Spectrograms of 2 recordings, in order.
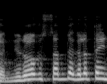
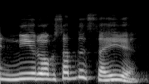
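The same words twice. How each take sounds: First: "निरोग" with short i, ni-rog; wrong form nirog. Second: "निरोग" with long ee, nee-rog; corrected form neerog. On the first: Teacher showing the wrong word, "निरोग" as short ni-rog. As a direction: keep "नि" brief in "निरोग". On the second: Teacher giving the right word, "निरोग" slowly as nee-rog. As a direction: stretch the first vowel of "निरोग", slowly. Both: Shown as a demonstration.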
